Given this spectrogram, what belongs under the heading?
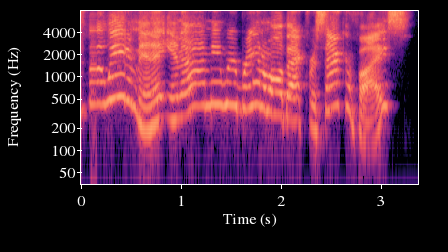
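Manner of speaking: high, pleading mock whine; defensive protest. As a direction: object in a squeaky, put-upon voice. Saul protests Samuel's rebuke.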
